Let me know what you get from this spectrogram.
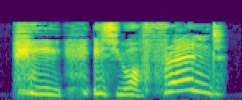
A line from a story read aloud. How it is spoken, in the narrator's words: cried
